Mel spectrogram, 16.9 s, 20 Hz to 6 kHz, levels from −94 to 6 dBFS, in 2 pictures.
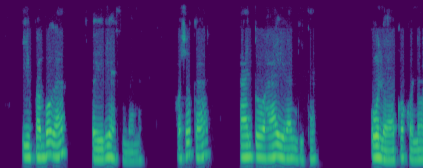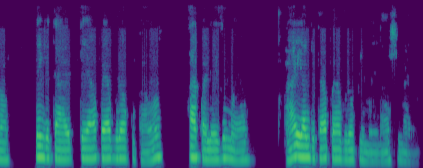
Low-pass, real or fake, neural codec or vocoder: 5.4 kHz; real; none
